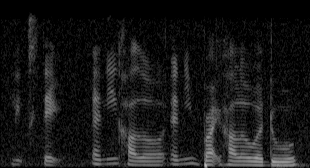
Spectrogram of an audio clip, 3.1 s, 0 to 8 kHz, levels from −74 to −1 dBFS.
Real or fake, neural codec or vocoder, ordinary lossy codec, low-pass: real; none; none; 7.2 kHz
